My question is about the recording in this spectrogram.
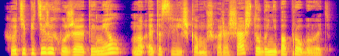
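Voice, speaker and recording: A coarse, leering male raider with a low, husky growl, as a woman reading an audiobook puts him on. His rough voice sits deep and heavy, every line greedy and crude. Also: animated, quick pace, darkish tone.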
